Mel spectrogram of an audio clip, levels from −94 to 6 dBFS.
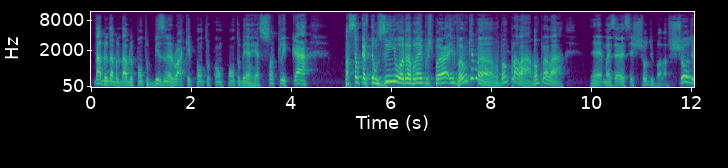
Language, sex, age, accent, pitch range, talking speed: Portuguese, male, 50-69, Brazilian, 120-165 Hz, 150 wpm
